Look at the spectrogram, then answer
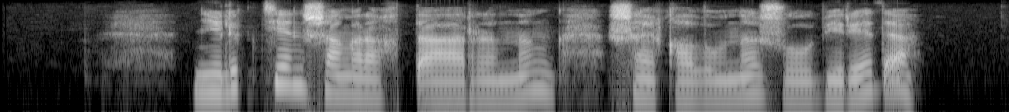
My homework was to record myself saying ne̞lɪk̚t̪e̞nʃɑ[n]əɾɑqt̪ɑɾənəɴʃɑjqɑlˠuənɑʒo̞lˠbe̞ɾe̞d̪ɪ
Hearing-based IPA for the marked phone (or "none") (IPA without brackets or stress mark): ɴ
